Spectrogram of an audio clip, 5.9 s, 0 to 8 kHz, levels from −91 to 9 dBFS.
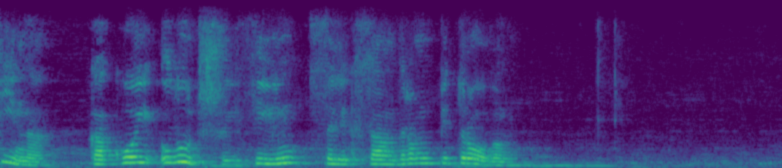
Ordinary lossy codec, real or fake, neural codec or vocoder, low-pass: Opus, 32 kbps; real; none; 7.2 kHz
